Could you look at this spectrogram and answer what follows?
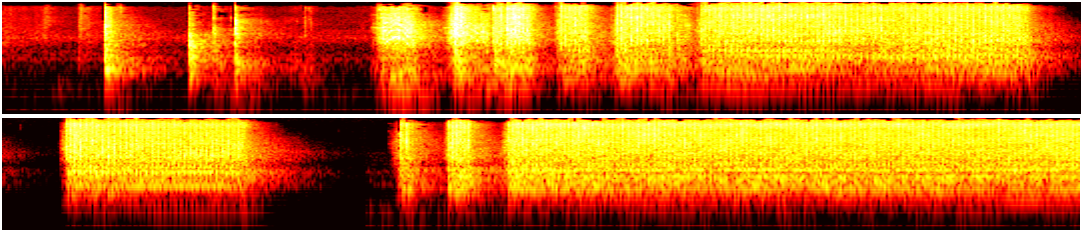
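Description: Impact wrench on a long socket extension running down the engine cradle bolts: a few metal clinks as the socket goes on, then three long hammering runs, with two short stops between them.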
